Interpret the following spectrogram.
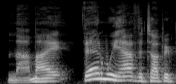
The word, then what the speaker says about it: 名前: 名前 sounds similar to its English translation name, 名前.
